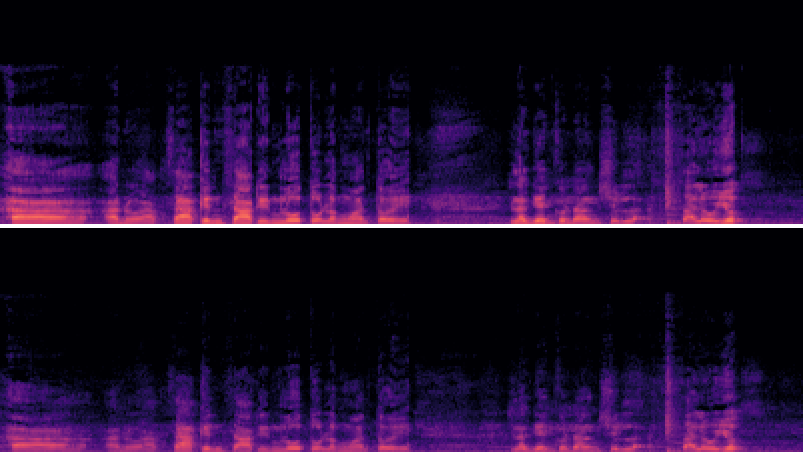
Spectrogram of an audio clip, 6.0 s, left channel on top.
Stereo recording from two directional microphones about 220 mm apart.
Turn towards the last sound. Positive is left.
turn(degrees=50)  # may be behind; listen again after turning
